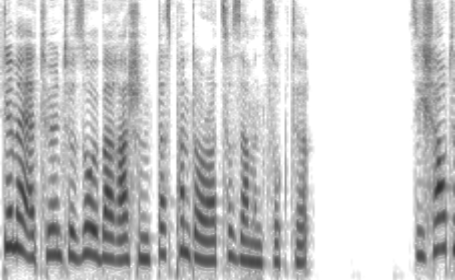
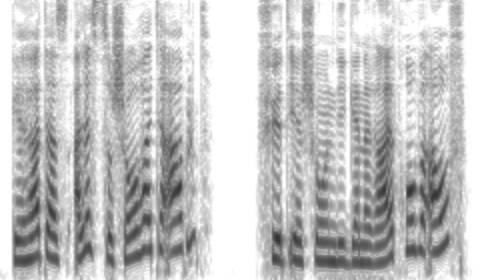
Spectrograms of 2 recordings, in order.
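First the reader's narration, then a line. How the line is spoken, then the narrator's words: Uncontrollable laughter. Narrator (German): Er lachte und konnte ganz offensichtlich gar nicht mehr damit aufhören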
